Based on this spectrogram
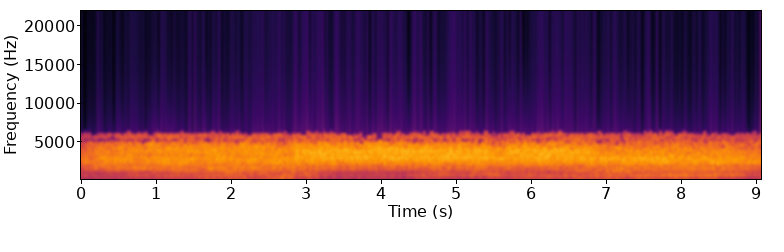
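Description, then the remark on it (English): Engines of Japanese Zero fighter planes approaching from the west drone in a loud, steady, unbroken roar that stays at a constant level throughout, with no voices heard. “No American engine sounds that way. Those are zeros.”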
